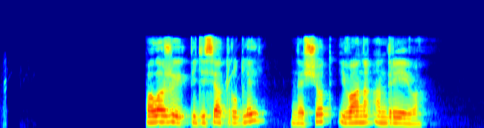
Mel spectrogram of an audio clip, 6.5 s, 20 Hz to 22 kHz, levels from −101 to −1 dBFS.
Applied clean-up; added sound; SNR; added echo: neural mask model DeepFilterNet 3.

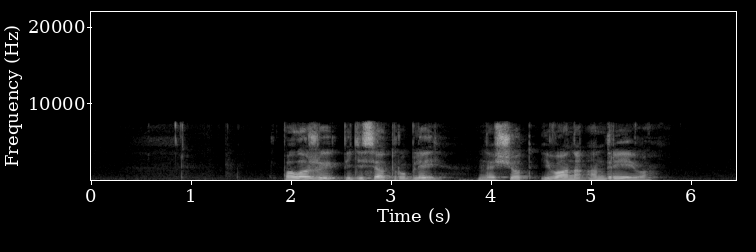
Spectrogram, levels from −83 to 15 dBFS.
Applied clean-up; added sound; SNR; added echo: none; none; none; none.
